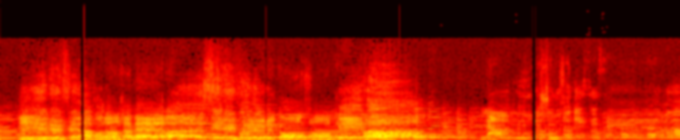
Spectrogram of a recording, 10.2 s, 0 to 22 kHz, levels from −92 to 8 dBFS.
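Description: The audio has four blocks of digital silence: about 46 ms at 1.21 s and 7.98 s, 23 ms at 3.97 s, and a 3 ms tick at 5.99 s. The sizes fit missed 2048-, 1024- and 128-sample buffers. On a waveform each shows as a flat line with abrupt edges, and on a spectrogram as a blank vertical gap.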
